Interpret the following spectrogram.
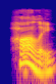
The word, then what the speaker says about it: holy: I should also note that the word holy was pronounced holly in Old English, and that original pronunciation has survived in the word holiday, which is literally a holy day.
